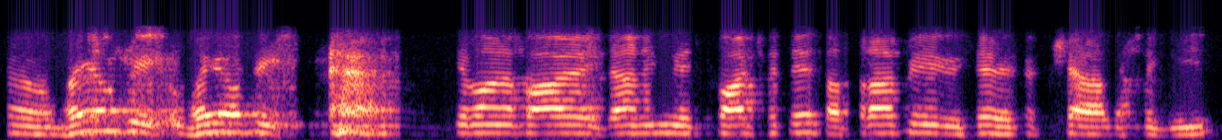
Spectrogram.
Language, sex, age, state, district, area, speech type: Sanskrit, male, 45-60, Tamil Nadu, Tiruvannamalai, urban, conversation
